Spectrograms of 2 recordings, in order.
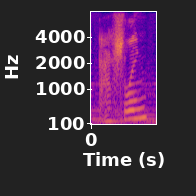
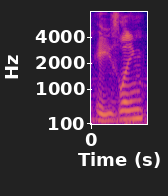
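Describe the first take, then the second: First: The first syllable sounds like 'ash'. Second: The first syllable does not sound like 'ash'. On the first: The speaker calls it right. "its true pronunciation is Ashling" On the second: The speaker calls it wrong. "I always call it Aisling"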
